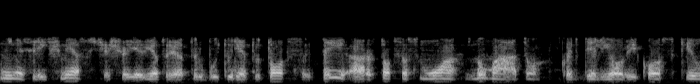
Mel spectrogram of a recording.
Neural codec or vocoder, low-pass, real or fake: vocoder, 22.05 kHz, 80 mel bands, HiFi-GAN; 3.6 kHz; fake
